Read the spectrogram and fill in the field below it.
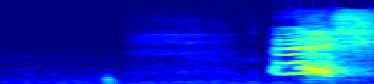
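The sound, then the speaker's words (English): A single loud sneeze bursts out after a brief sharp intake of breath, with a wheezy build-up leading into the explosive release. “Bless you.”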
